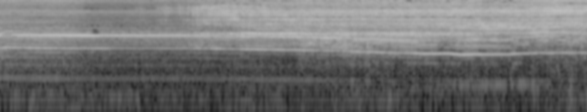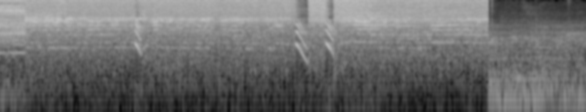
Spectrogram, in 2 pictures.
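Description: A power cutter whines loudly and continuously through old scrap metal for a welding backer plate, its pitch dipping under load, then shifting tone with a few sharp ringing screeches before it stops abruptly.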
